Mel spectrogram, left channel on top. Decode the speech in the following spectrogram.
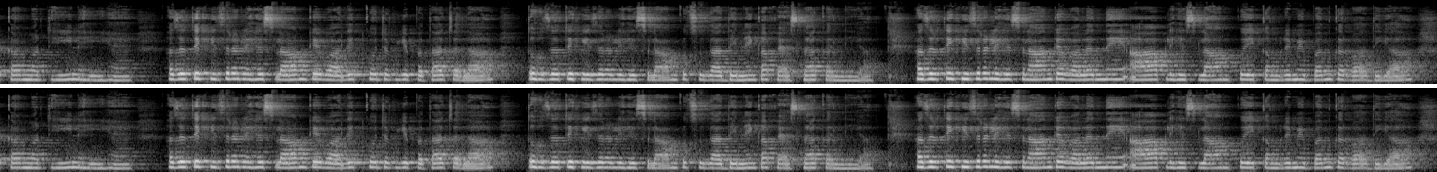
مرد ہی نہیں ہے۔ حضرت خضر علیہ السلام کے والد کو جب یہ پتہ چلا تو حضرت خضر علیہ السلام کو سزا دینے کا فیصلہ کر لیا۔ حضرت خضر علیہ السلام کے والد نے آپ علیہ السلام کو ایک کمرے میں بند کروا دیا۔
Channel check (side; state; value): both; identical; correlation 1.00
